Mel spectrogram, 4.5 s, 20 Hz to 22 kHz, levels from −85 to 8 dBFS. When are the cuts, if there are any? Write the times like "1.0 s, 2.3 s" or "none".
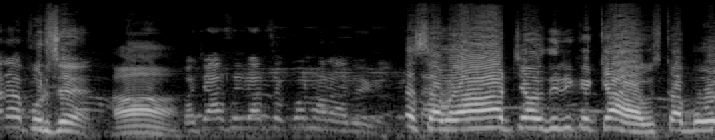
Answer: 2.5 s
